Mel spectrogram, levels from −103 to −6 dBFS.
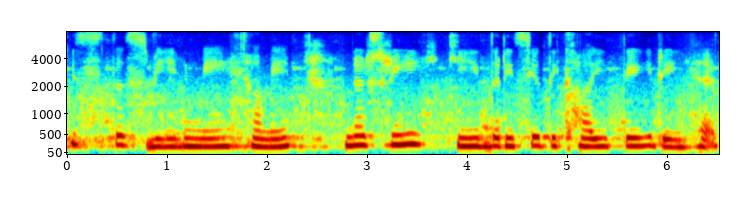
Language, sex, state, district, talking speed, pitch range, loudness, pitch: Hindi, male, Punjab, Fazilka, 100 wpm, 195-215 Hz, -11 LUFS, 200 Hz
